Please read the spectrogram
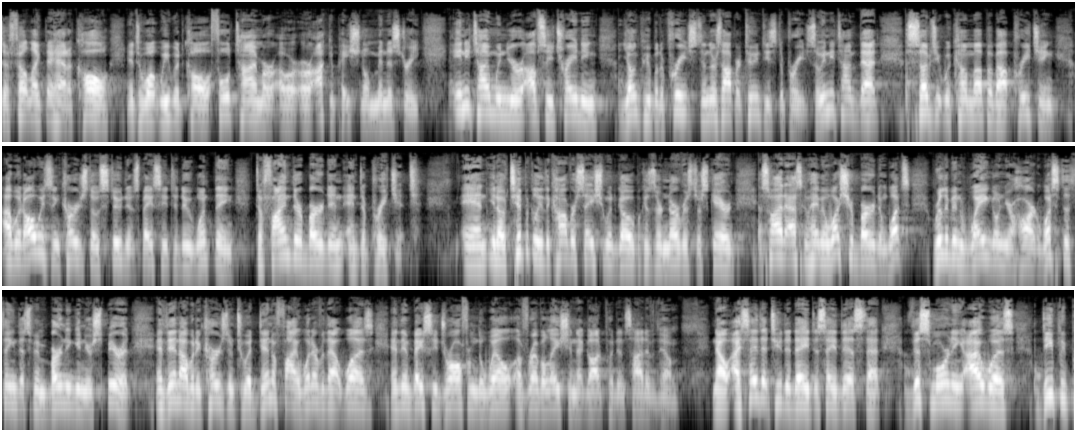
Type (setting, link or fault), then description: setting, large echoing room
